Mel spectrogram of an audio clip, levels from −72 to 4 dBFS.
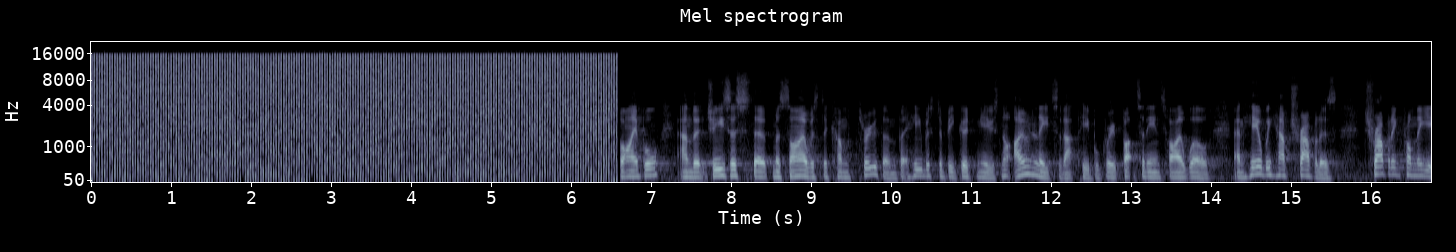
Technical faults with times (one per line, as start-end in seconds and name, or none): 0.00-6.61 compressed stream played as audio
